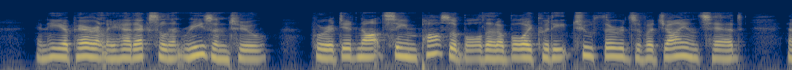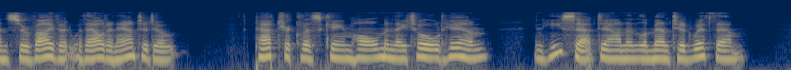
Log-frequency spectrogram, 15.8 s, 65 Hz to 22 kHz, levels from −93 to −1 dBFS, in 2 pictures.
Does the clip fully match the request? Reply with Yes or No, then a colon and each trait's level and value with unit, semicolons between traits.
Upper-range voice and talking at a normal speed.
No: medium, 180 Hz; average, 170 wpm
